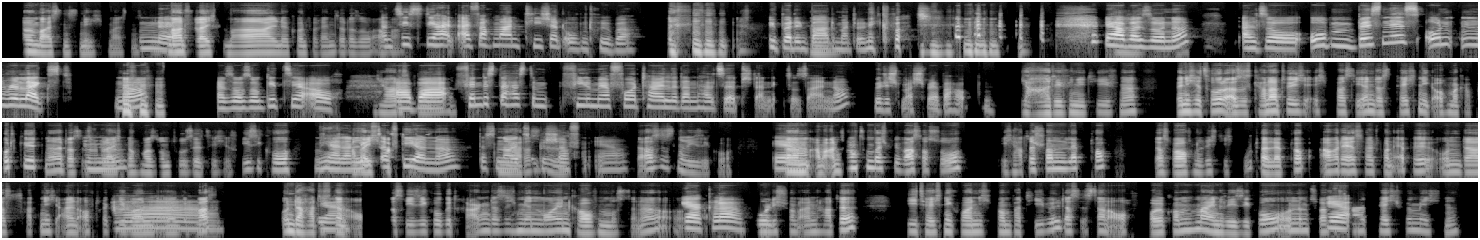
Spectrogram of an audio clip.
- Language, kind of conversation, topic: German, podcast, Wann hast du etwas riskiert und es hat sich gelohnt?
- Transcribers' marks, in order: drawn out: "mal"; giggle; laugh; giggle; drawn out: "Ah"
